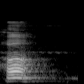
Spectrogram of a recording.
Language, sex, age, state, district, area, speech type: Maithili, male, 18-30, Bihar, Sitamarhi, urban, read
